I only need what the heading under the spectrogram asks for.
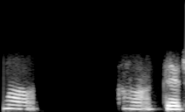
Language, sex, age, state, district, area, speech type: Sindhi, female, 18-30, Maharashtra, Thane, urban, conversation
